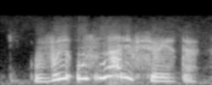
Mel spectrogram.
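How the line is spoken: Exclamation. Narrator (Russian): воскликнул начальник

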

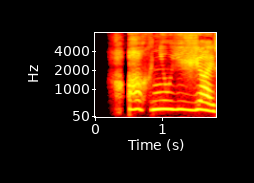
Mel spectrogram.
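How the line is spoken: Princess crying out. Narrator (Russian): вскрикнула принцесса

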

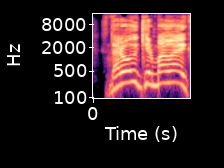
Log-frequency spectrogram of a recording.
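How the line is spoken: Shout. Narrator (Russian): крикнул ему Самойленко

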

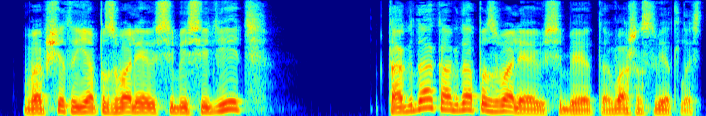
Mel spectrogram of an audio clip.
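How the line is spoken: Calm. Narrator (Russian): спокойно молвил он

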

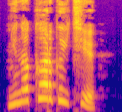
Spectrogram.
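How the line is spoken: Pleading. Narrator (Russian): взмолился Жак

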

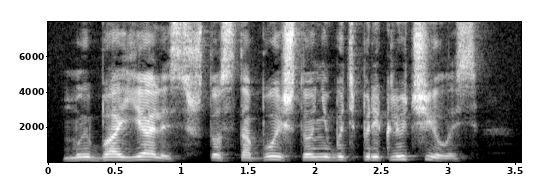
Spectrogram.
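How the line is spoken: Whispered. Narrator (Russian): прошептал Шарат

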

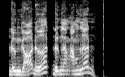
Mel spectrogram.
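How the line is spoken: Loud shout. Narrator (Vietnamese): Lỗ Quân Bội cao giọng quát

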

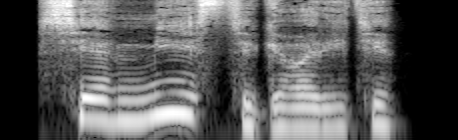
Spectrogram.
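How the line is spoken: Eerie voice. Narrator (Russian): произнесла ее высочество жутковатым голосом

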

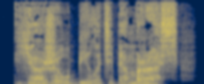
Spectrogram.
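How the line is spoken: Stunned, forced out. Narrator (Russian): ошеломленно выдавила Инферика

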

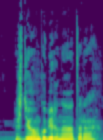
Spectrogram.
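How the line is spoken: Sarcastic sigh. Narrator (Russian): вздохнул корпорант, и нотка ехидства проскочила в его голосе

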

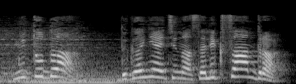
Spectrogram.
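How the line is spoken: Shouted. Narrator (Russian): крикнула Аннушка

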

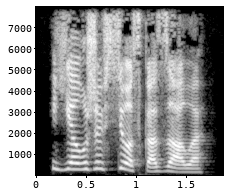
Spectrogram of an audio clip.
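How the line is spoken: Irritated. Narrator (Russian): раздраженно произнесла Фаина

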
